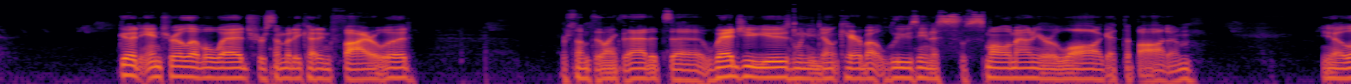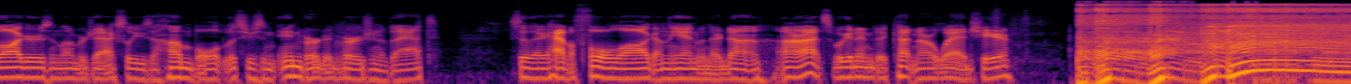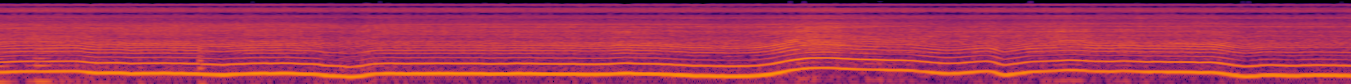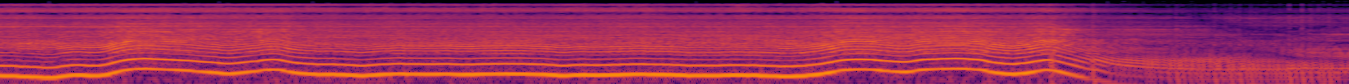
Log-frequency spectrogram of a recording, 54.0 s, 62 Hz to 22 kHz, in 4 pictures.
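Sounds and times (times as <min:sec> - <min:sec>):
chainsaw cutting wood: 0:24.3 - 0:54.0.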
